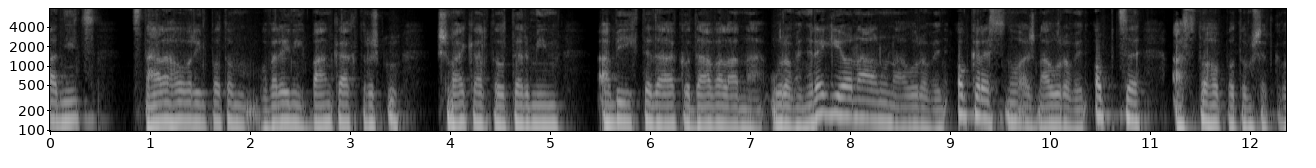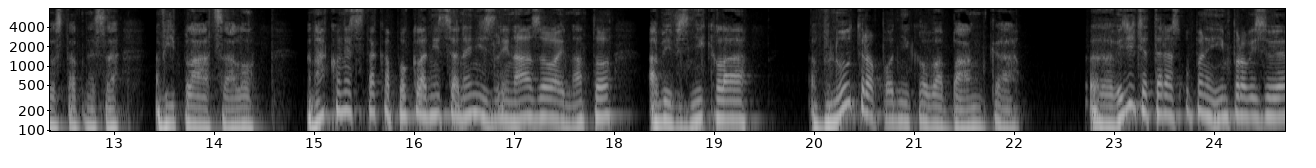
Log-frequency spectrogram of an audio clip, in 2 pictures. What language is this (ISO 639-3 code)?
slk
